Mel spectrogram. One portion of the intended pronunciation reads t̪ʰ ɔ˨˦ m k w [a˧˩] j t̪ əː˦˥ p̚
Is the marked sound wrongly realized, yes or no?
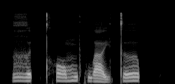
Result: no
